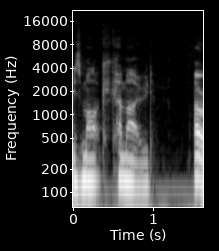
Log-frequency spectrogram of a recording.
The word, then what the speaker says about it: Kermode: His name is Mark Kermode. All right. And he works for the BBC. He has is that a K? I always thought K. it would be spelled with the C. K-E-R-M-O. Like the commode.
